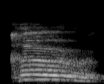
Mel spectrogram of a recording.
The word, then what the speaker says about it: curl: So there's a k sound. Notice your tongue move back, right? So if you have some challenges with pronouncing your L-related sounds, notice how your tongue is moving around your mouth to make it sound. Curl. So when you say curl, the L, your tongue curls back.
